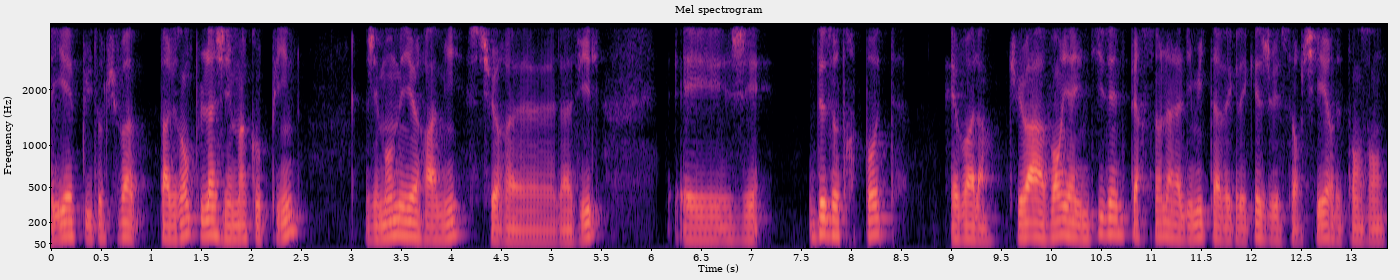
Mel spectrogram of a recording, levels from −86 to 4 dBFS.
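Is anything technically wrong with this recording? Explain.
No, nothing is technically wrong.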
